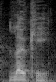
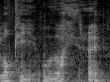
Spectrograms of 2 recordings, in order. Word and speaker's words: Loki: swear Anthony was saying Loki uh well well he's Welsh so maybe he maybe that's I think he says Loki Loki like that in his deep gravitas sincere way yeah there we go Loki and so how many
